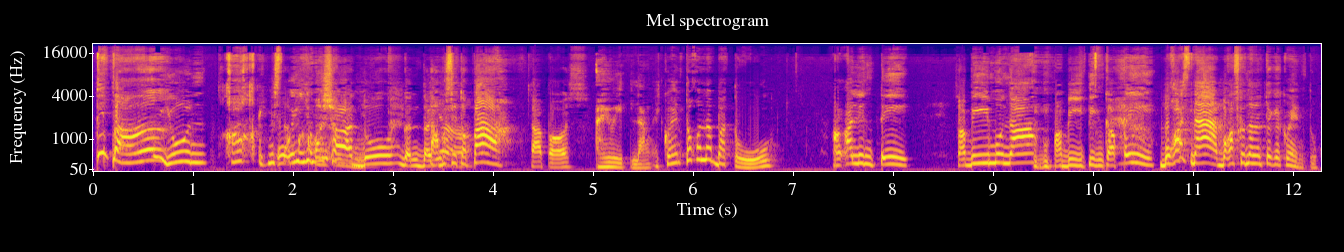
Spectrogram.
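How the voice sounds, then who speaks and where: A speaker in a comedy skit, gossiping with a friend in lively banter. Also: medium pitch, a little fast. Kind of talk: casual comedy skit chat between friends.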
